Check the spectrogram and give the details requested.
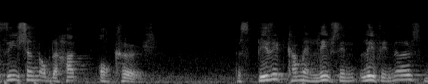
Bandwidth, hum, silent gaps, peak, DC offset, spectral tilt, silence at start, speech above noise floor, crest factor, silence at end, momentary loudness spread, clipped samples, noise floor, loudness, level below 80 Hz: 8 kHz; none; none; -12 dBFS; under 0.1%; -7 dB/octave; 0 s; 21 dB; 18 dB; 0 s; 16 LU; under 0.1%; -49 dBFS; -29 LUFS; -52 dBFS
